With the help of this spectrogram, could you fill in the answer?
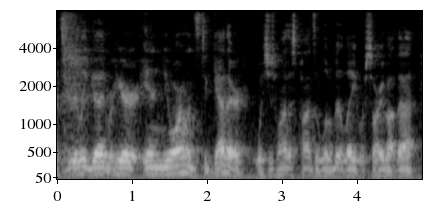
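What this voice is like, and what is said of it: Tired voice with vocal fry. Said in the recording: “I don't sound the normal baritone that you normally get from ... is not there ... I'm struggling ... The vocal fry that you're hearing right now, not put on ... We're just all kinds of burned out”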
